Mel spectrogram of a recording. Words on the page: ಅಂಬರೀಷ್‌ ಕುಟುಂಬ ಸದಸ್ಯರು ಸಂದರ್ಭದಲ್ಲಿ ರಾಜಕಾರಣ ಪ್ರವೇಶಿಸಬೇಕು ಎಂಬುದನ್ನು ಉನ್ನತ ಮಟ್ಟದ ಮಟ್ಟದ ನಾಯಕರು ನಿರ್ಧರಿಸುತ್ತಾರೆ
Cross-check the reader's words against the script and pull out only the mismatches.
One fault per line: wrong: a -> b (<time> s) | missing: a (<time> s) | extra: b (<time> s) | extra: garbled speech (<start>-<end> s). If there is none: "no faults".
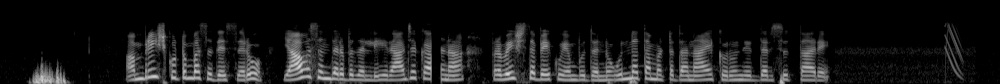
extra: ಯಾವ (2.8 s)
missing: ಮಟ್ಟದ (6.9 s)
